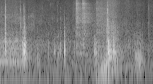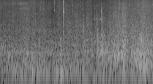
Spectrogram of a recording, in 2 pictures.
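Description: A few short knocks and clicks from hands working on parts in a car's engine bay, the loudest about two seconds in, followed by quieter fumbling.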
